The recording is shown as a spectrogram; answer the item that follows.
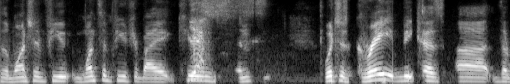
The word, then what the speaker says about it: Kieran Gillen: And we're going to go ahead and read Once and Future by, am I pronouncing it correctly? Kieran? Yeah. Kieran Gillen.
